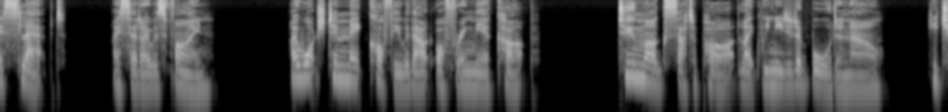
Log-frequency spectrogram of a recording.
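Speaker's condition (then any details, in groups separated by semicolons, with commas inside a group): No condition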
